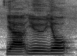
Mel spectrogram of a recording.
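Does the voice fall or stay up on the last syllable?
stays up. The pitch stays up on the last syllable. The speaker calls it right. "which would be ya, you, yo"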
